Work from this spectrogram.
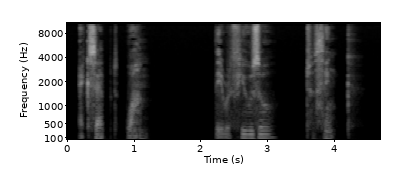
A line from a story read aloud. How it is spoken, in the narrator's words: Francisco said softly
